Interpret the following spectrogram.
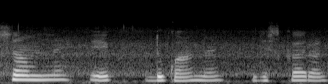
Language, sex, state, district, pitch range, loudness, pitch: Hindi, male, Chhattisgarh, Raipur, 180-205 Hz, -18 LUFS, 190 Hz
